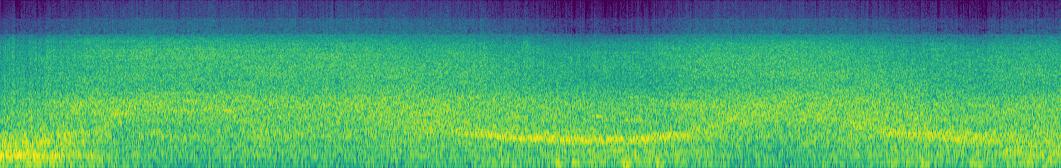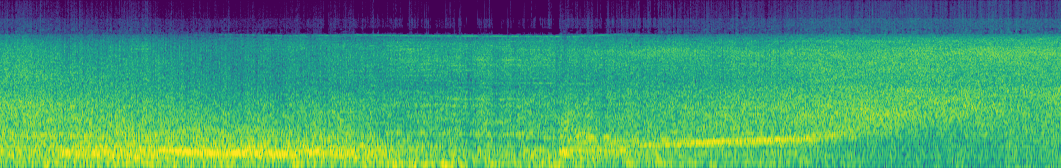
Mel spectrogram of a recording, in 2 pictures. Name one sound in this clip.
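A monster truck engine roars and revs in a large echoing arena.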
